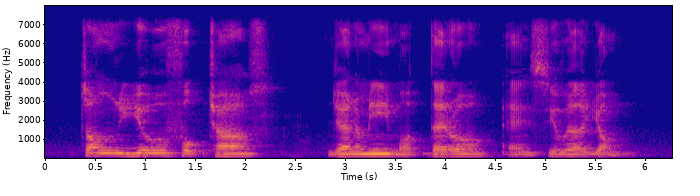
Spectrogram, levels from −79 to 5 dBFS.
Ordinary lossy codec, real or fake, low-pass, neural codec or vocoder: none; real; 7.2 kHz; none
